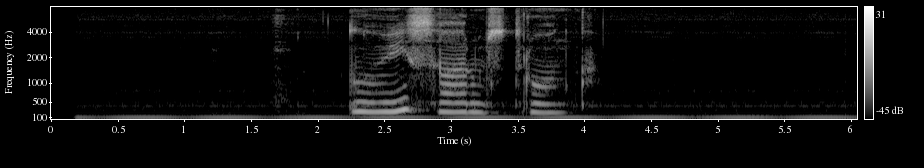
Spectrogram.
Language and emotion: Russian, sad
